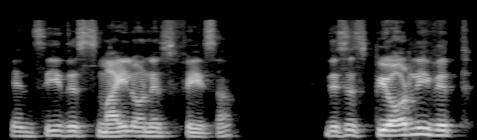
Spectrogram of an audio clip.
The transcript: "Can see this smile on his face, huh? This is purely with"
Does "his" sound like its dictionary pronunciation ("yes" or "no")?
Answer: no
